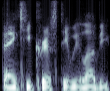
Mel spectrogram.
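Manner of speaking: normal talking voice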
